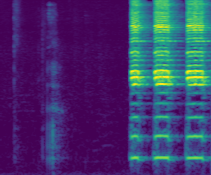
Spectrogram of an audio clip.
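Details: Old Vega motorcycle with a wiring fault where the right turn-signal switch lights everything: three short horn blasts in a quiet room, each a bright, buzzy, thin tone; the horn sounds weak, possibly from a stray current, not confirmed.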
